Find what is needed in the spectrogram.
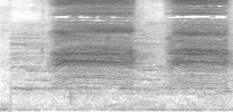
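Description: A crow cawing twice: two caws of under a second each, with a short gap between.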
